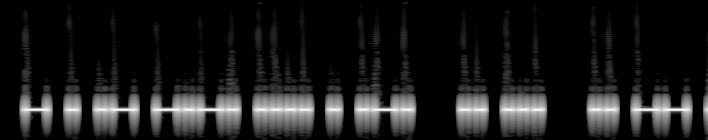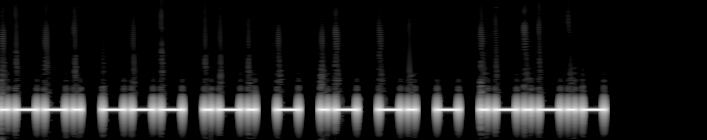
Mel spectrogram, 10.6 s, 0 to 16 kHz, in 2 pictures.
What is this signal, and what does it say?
Morse code, heard as a keyed tone, about 22 wpm, 700 Hz. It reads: TEACHER IS IMPORTANT.
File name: practice / 22wpm / Sentences with 3-Word Phrases - 22wpm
